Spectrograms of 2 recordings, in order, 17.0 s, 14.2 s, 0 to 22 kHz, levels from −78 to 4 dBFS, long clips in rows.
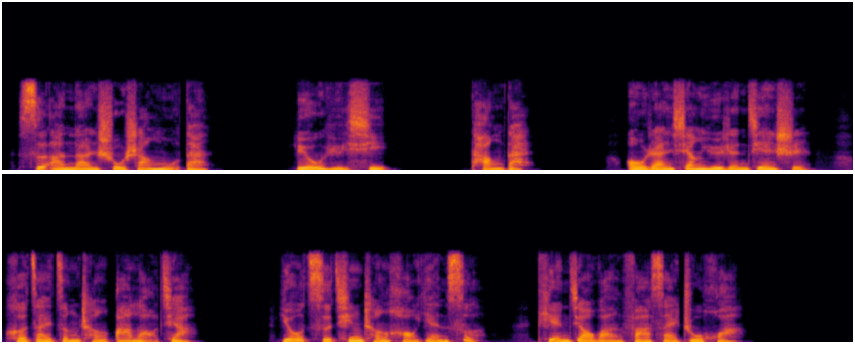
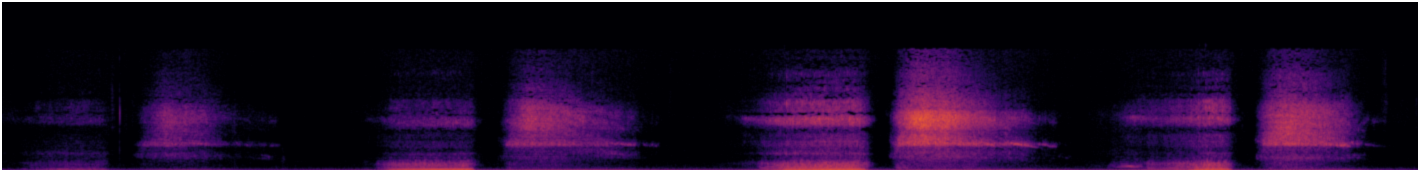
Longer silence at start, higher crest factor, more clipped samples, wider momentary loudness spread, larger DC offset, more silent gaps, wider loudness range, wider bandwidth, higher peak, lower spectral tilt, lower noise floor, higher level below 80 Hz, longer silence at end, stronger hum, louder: about the same, 0.2 s vs 0.2 s; second, 14 dB vs 24 dB; neither; second, 9 LU vs 25 LU; neither; first, 2.30-2.79 s, 4.08-4.57 s, 5.47-5.99 s, 10.62-11.14 s vs none; second, 3 LU vs 17 LU; second, 12.5 kHz vs 16 kHz; first, -2 dBFS vs -10 dBFS; first, -4.5 dB/octave vs -1.5 dB/octave; second, -54 dBFS vs -58 dBFS; about the same, -50 dBFS vs -46 dBFS; first, 1.15 s vs 0.3 s; neither; first, -15 LUFS vs -30 LUFS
